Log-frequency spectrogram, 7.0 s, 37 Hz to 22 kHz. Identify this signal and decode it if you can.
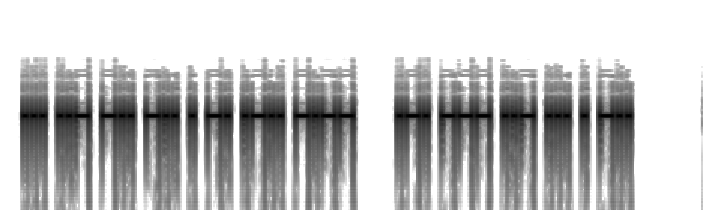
Morse code, heard as a keyed tone, about 27 wpm, 650 Hz. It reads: SUDDENLY ROUSED
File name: Book Two / 01-Chapter 1 - 27 WPM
